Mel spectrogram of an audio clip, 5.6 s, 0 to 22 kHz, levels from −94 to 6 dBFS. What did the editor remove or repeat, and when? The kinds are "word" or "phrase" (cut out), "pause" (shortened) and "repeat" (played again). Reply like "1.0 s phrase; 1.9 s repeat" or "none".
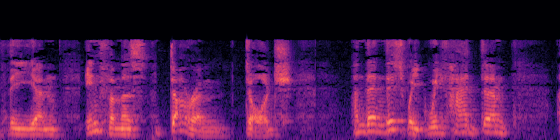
none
